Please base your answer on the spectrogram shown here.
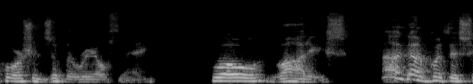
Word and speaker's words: Quo Vadis: Now that is pronounced Quo Vadis in Latin. The V always has a sound of W. Short I has a sound of a long E.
